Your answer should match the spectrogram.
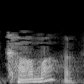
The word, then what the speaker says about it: kama: There's a slight different in pronunciation that is often missed by people who don't have an Indian background. And the kamma is a double M, and it's pronounced as if kamma, twice. Kama is a long A sound, and it's different.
